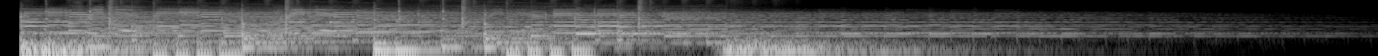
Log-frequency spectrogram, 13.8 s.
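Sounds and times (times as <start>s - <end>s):
music stinger: 0.2s - 11.1s.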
